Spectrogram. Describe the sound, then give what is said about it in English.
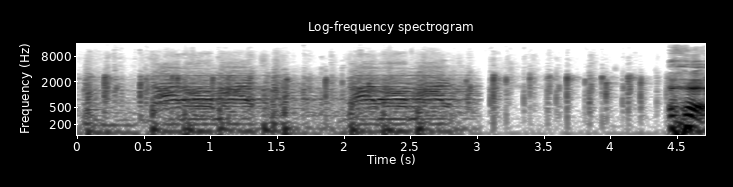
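Rapid claps burst out amid loud cheering voices for about three seconds, then thin into scattered claps before a short noisy flourish at the end. “Hey, yo, clap it.”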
